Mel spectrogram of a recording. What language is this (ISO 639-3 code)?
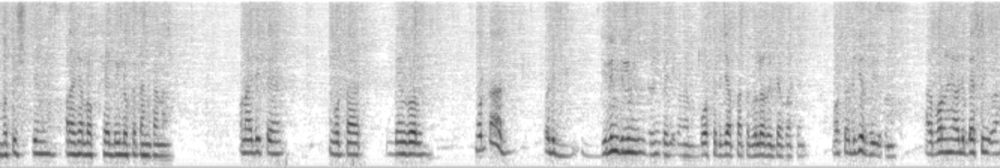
sat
